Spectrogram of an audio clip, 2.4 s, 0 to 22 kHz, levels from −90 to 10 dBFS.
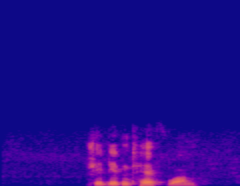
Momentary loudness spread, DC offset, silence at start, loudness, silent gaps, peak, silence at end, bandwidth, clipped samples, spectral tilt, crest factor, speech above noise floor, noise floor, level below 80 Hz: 7 LU; under 0.1%; 0.9 s; -30 LUFS; none; -10 dBFS; 0.45 s; 7.4 kHz; under 0.1%; -3.5 dB/octave; 22 dB; 39 dB; -68 dBFS; -74 dBFS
